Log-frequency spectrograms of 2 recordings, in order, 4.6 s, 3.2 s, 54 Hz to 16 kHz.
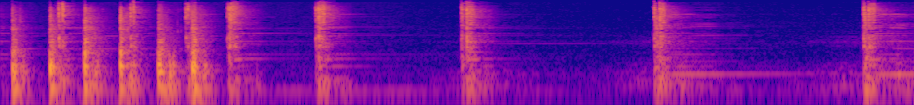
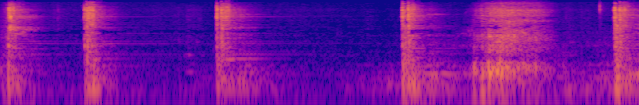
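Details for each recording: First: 1950s–60s Parmac-made Sears 6-volt mechanical electric fence charger with gold-plated points, dead until the switch is tapped, then sharp clicking pulses, rapid then about one a second; intermittent switch contact, not the wire. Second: 50+ year old Sears 6 V battery electric fencer on bench power supply, after cleaning contact points: sharp dry clicks once or twice a second; fence charger pulsing normally.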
